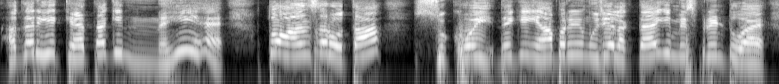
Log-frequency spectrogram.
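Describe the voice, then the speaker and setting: A man's voice: very high-pitched, pushed and bright, no room sound. A man teaching exam preparation, walking through answer keys with repeated phrases and rhetorical questions. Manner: repetitive, explanatory, rhetorical questions.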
